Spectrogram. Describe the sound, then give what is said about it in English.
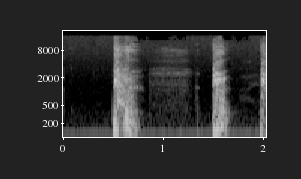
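Three sharp, throaty coughs burst out over a faint steady low hum, the first a bit longer, the next two in closer succession. “Sorry. I just coughed over you and killed your mic.”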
